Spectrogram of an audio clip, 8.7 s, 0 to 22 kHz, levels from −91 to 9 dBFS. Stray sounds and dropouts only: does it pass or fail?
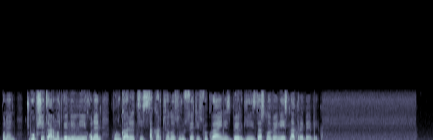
pass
